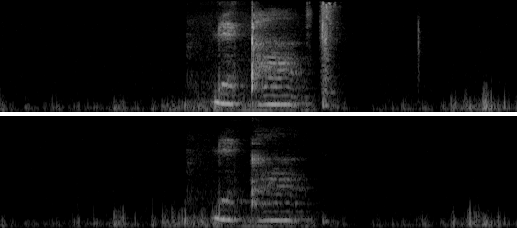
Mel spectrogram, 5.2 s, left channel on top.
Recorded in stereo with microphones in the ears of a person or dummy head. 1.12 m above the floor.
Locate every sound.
1.9 s a child speaking: centre (ahead or behind), 1.0 m; by 3.1 s 70° left (ahead or behind), 1.1 m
